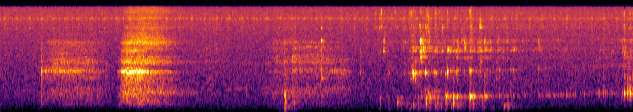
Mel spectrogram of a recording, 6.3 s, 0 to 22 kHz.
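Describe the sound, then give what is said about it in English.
Beer from a 330ml can fizzing and foaming over a Salopian Brewery glass as it is poured: a brief pouring hiss, then a soft, steady crackle of popping bubbles that grows busier toward the end, fairly quiet, with no voices. “Wow, it's bubbling out the top again.”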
